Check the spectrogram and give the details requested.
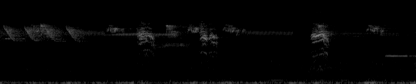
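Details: Brown-eared bulbul recorded with a Sony camera and 200-600mm lens: a run of shrill downslurred notes followed by scattered squeaks, harsher chips and one loud sharp burst.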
